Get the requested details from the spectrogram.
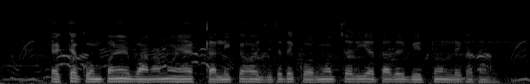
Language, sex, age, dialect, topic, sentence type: Bengali, male, 18-24, Northern/Varendri, banking, statement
